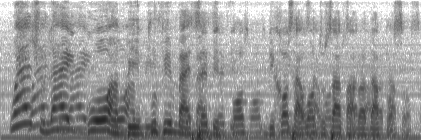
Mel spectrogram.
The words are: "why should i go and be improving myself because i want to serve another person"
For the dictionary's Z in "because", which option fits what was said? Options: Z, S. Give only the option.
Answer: S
